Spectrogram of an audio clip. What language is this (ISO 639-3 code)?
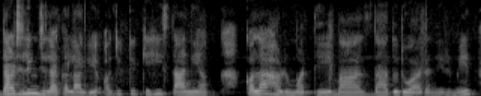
nep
